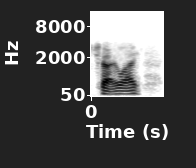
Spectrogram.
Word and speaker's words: Chili: It's spelt like chili, but it's pronounced Chi-Lai, and that's just south of Rochester.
